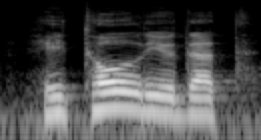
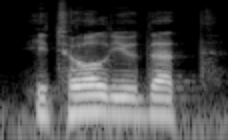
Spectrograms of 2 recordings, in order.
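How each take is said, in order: Both takes have the same delivery.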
